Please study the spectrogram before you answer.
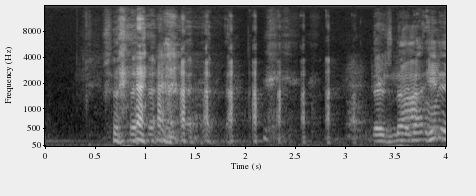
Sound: laughs

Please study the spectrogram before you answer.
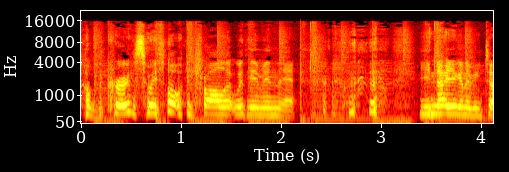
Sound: laughs

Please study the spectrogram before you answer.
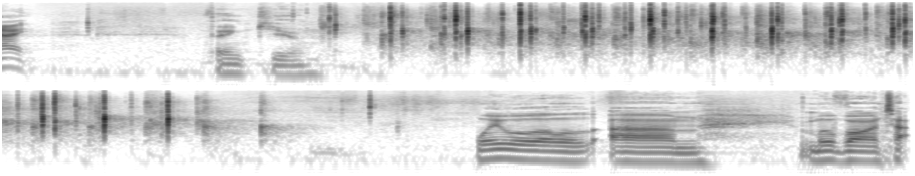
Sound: applause

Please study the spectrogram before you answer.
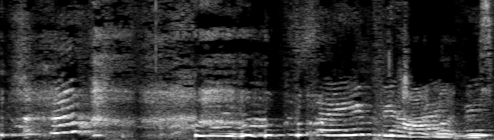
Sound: laughing

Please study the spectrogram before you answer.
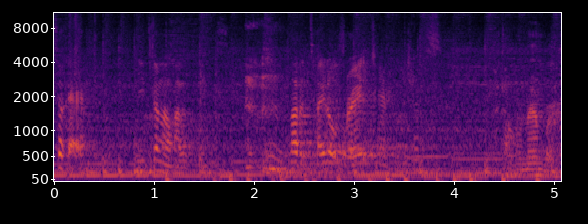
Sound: cough

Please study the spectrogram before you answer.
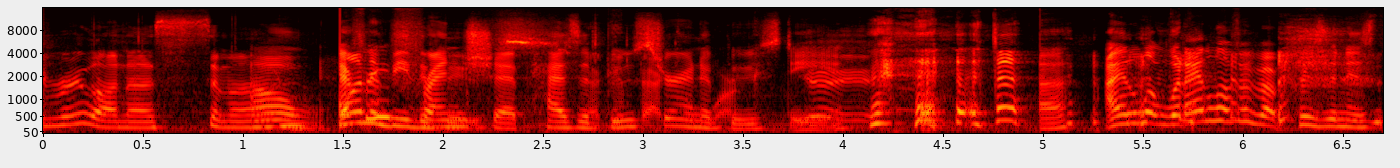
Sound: laughter

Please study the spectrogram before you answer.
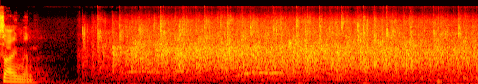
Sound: audience applauding

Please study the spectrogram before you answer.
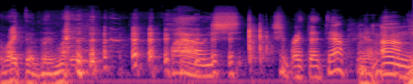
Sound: laughs

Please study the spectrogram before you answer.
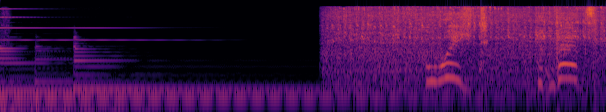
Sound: car motor

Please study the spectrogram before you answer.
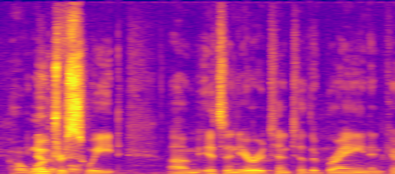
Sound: voice in audience

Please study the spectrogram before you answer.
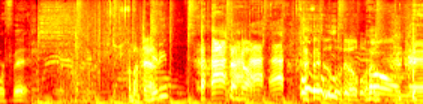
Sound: both laughing

